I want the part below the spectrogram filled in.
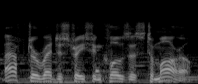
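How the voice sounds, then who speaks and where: An actor playing a courteous tournament registration official in a video game, making polite, formal announcements. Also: male voice, medium pitch, expressive, brisk, a bit bright, lightly acted. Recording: muffled game audio under music.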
